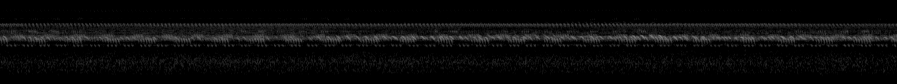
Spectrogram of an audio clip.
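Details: Massed cricket song from Narita, Chiba, Japan, bell crickets included: high, rapid chirp pulses repeating about three to four times per second in an unbroken ringing wall of sound, swelling slightly louder toward the end.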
